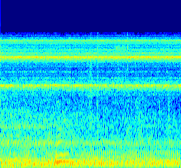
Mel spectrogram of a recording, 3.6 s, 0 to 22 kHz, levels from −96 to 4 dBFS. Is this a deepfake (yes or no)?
yes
